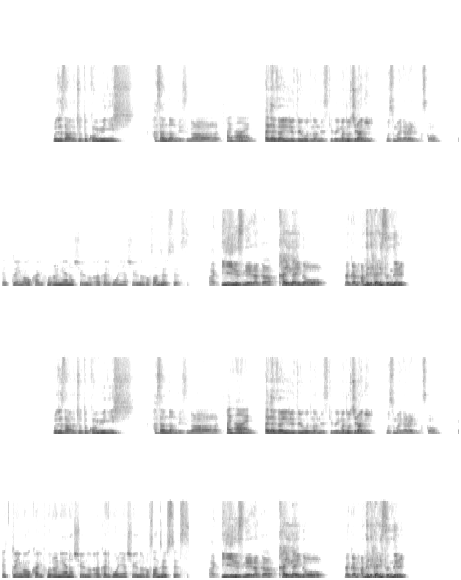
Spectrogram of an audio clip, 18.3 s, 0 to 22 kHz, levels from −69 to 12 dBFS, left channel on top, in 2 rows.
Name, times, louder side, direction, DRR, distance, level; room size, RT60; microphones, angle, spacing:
voice 1, 1.0-2.6 3.0-4.3 5.3-7.4 7.7-8.7 13.3-15.6 16.0-17.1, equal, 5° left, 0.5 m, -24 dB
voice 2, 4.5-5.1 9.1-12.7, right 4 dB, 70° right, 0.3 m, -27 dB
3.3 x 2.2 x 2.3 m
head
